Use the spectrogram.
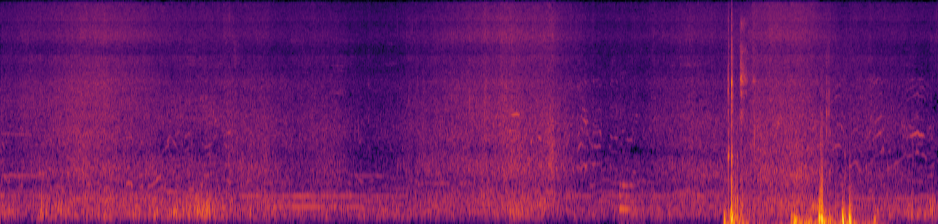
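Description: Sea waves washing onto a beach, a soft continuous surf roar with gusty wind rumble buffeting the microphone and a few sharp knocks near the end.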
